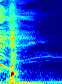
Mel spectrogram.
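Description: A dog named Jethro sneezes once, a short, sharp burst of breathy noise that fades quickly into quiet room tone. There is no talking.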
